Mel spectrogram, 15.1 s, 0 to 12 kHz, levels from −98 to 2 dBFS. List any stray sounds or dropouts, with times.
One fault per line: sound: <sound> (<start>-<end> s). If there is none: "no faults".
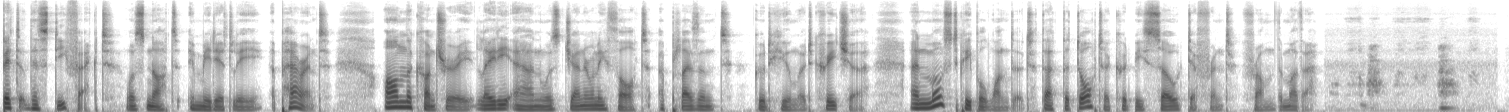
sound: sniff (13.3-14.8 s)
